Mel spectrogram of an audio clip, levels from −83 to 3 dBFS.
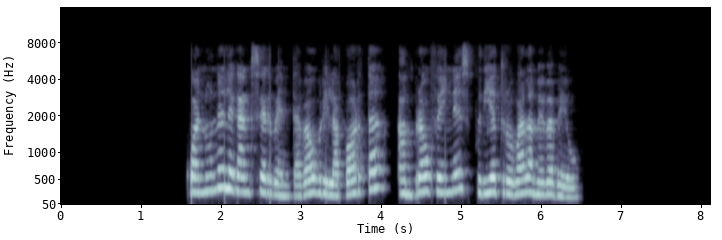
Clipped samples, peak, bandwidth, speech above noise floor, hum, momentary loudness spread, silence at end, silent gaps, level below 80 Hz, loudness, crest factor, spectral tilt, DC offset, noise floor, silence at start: under 0.1%; -2 dBFS; 8 kHz; over 73 dB; none; 5 LU; 1.65 s; none; -56 dBFS; -18 LUFS; 18 dB; -5.5 dB/octave; under 0.1%; under -90 dBFS; 1.6 s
